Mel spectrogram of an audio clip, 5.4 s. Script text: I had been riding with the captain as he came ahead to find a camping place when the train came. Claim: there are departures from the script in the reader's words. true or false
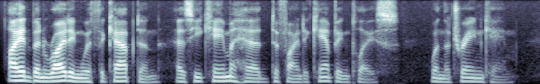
false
